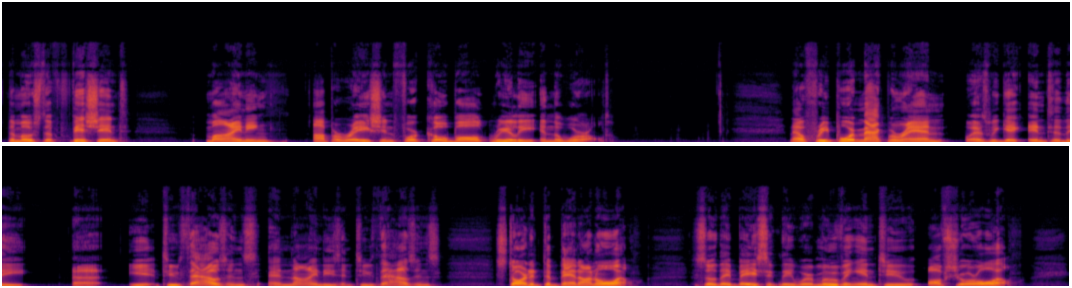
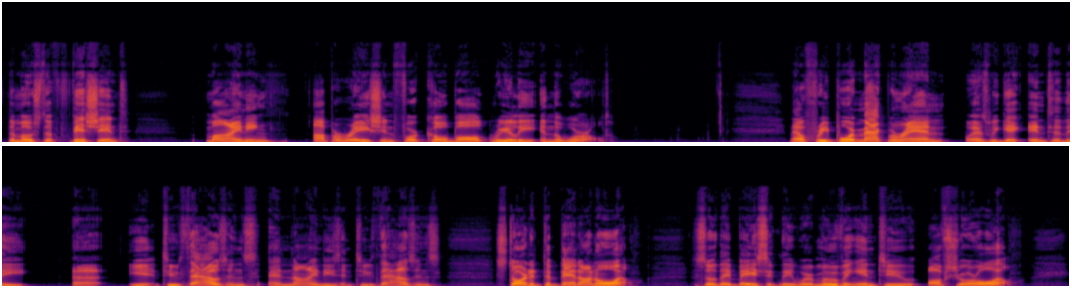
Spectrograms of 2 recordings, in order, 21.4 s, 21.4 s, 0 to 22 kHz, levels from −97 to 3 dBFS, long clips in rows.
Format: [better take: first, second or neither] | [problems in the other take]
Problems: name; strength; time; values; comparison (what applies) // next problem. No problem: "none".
neither | none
